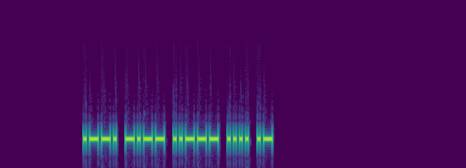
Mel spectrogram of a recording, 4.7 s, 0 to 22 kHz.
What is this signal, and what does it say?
Morse code, heard as a keyed tone, about 40 wpm, 700 Hz. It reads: PY2HA
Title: DXCC-100 Call Signs - 5 Characters - 40wpm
